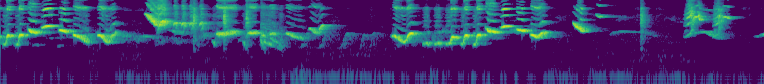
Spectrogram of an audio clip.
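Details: Male Murai Aceh white-rumped shama, described as tough, singing energetic bursts of twisting whistles and scratchy chatter, in two main phrases separated by a brief quiet gap, with a faint low hum beneath.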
